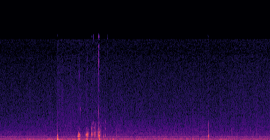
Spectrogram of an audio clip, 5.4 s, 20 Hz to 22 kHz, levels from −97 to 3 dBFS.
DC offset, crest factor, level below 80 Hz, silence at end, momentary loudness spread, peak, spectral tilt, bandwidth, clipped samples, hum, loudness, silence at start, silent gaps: under 0.1%; 30 dB; -50 dBFS; 0 s; 18 LU; -8 dBFS; -7.5 dB/octave; 16 kHz; under 0.1%; none; -39 LUFS; 0 s; none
